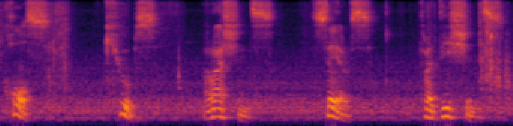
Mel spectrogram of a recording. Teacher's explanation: The final Z becomes S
